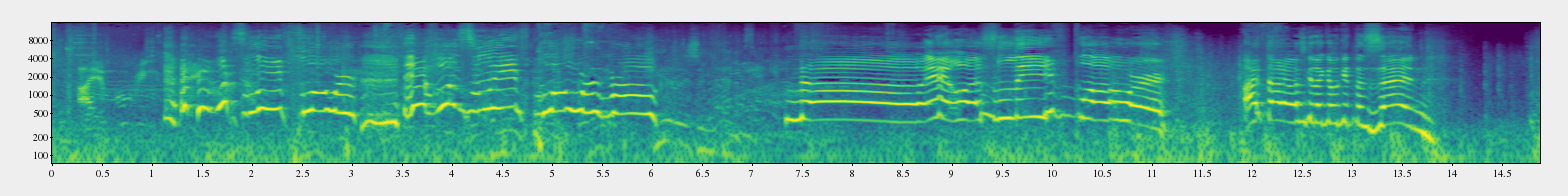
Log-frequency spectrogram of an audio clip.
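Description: A young man shouts and laughs excitedly close to a microphone.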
